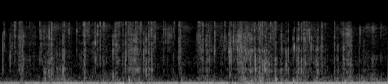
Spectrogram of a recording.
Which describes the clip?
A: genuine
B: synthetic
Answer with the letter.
A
